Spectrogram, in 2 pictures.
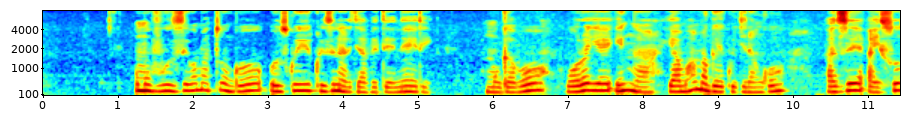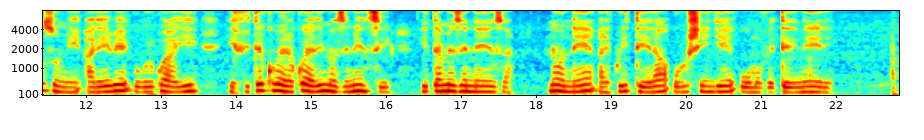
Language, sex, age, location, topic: Kinyarwanda, female, 36-49, Huye, agriculture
